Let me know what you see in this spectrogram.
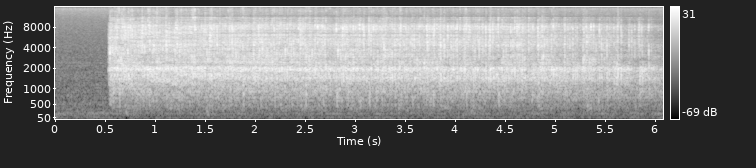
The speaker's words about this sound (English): They were clapping even before he got up.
